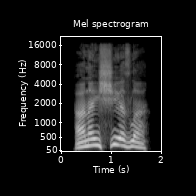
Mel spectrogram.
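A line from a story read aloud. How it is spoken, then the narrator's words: Bark. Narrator (Russian): рявкнул Федор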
